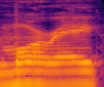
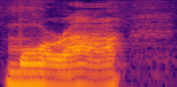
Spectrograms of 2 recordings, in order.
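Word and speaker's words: Moiré: the robot that has the Mo or more correctly pronounced Mora display.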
